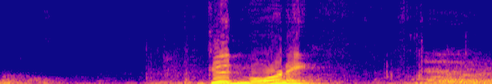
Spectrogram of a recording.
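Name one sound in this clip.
A man speaks through a microphone in an echoing room.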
